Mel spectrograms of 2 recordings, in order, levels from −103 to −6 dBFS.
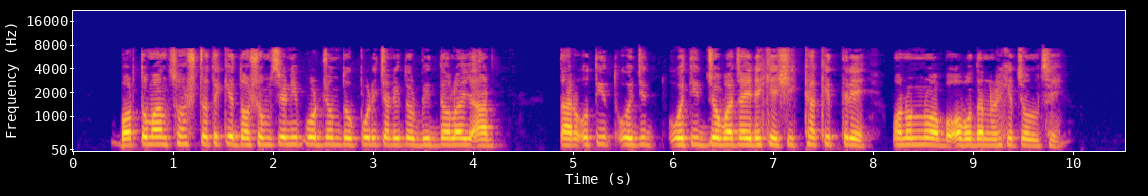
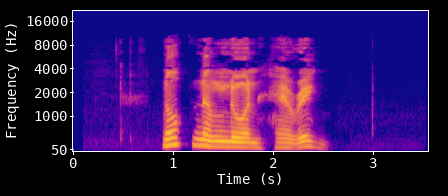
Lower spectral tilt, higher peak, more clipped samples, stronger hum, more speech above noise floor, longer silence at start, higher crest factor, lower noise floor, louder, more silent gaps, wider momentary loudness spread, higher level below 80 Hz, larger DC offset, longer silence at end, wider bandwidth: about the same, -4.5 dB/octave vs -5.5 dB/octave; first, 0 dBFS vs -6 dBFS; neither; neither; first, 65 dB vs 59 dB; second, 0.5 s vs 0.9 s; about the same, 16 dB vs 20 dB; about the same, -82 dBFS vs -82 dBFS; first, -17 LUFS vs -23 LUFS; neither; about the same, 9 LU vs 7 LU; first, -62 dBFS vs -76 dBFS; neither; second, 0.65 s vs 1.05 s; second, 7.6 kHz vs 10 kHz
